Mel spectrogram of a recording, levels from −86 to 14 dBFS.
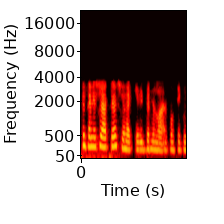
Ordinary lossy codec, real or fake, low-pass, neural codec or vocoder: none; fake; 3.6 kHz; codec, 16 kHz, 1 kbps, FreqCodec, smaller model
